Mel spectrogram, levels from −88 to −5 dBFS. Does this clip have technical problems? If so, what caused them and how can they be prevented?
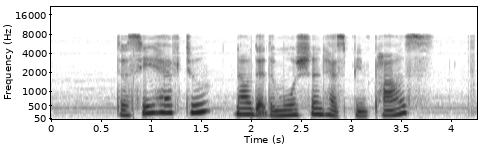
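Yes. The output buffer briefly ran dry in two underruns with held sample, at 0.82 s and 2.00 s, and the converter froze on its last value for about 1 ms and 2 ms. The speech flattens to a held level, then resumes with that stretch of audio lost. Giving the playback buffer more headroom or raising the audio thread's priority would prevent it.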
